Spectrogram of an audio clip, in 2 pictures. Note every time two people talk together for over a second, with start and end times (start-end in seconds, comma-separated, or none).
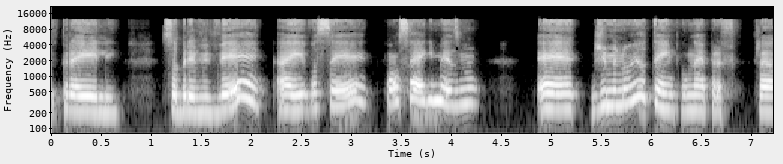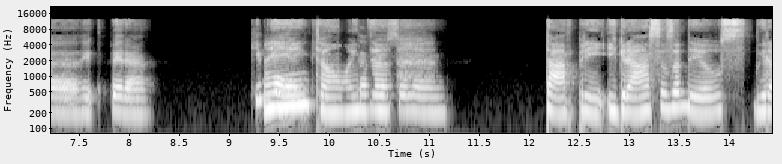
9.3-10.6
